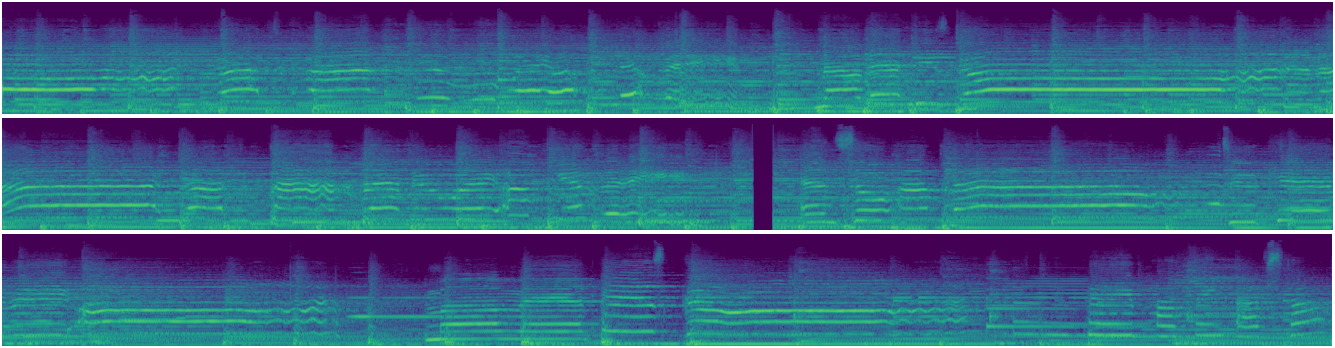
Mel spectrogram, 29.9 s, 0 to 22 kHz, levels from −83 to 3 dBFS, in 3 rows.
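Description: At 15.61 s there's a rebuffering stall: the player ran dry of downloaded audio and waited for more. You get a gap of silence until 15.77 s, about 157 ms, then the sound picks up exactly where it left off, so nothing's missing, just delayed.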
